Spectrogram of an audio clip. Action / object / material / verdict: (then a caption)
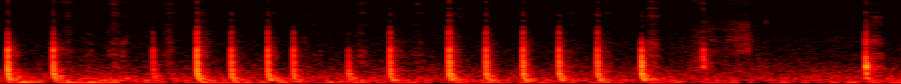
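scrape / stylus on a tablet screen with matte plastic film / plastic film / none. A stylus held in the fingertips writes words on an iPad covered with a matte, paper-like plastic film. Rapid, short scratchy strokes and light taps follow one another, each dry and quickly damped, with a soft low thud under a brighter papery scrape.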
